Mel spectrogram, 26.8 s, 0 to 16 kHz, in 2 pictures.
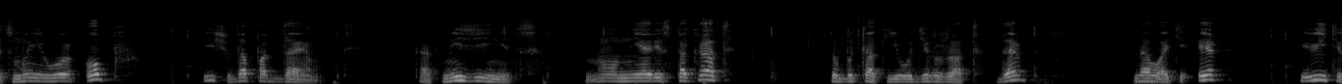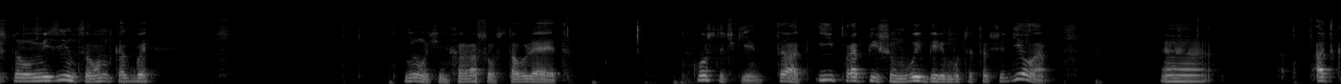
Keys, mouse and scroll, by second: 3.5-5.3 middle drag, 5.7 middle click, 7.3 middle click, 8.7 click, 9.5-10.6 middle drag, 11.5 r, 13.8 click, 14.8 r, 17.6-19.2 middle drag, 20.4-22.0 middle drag, 23.1 click, 25.2 shift+click, 26.4 shift+click.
